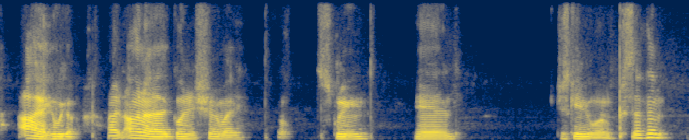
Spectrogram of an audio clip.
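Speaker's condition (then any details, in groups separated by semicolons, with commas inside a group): Spastic quadriplegia cerebral palsy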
